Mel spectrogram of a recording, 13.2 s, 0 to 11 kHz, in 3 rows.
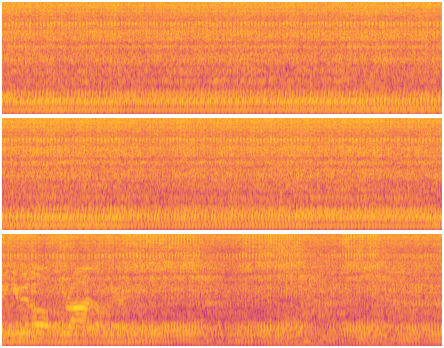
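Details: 1972 Honda CT70 with bogging problem, timing checked against F mark: flat rough drone through idle and throttle, no crisp pickup; ignition about half an inch late so it runs poorly, retarded timing, points gap to be adjusted.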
